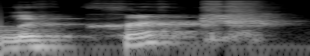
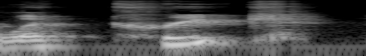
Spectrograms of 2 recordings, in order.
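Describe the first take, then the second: First: The word creek has a short i vowel. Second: The word creek has a long ee vowel. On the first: "or Lick Crick" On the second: "depending on the area of the U S you're from, is either Lick Creek"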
